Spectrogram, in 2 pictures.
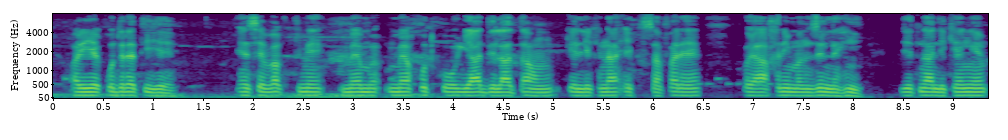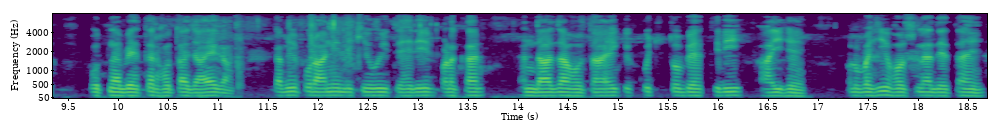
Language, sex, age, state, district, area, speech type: Urdu, male, 18-30, Delhi, North East Delhi, urban, spontaneous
